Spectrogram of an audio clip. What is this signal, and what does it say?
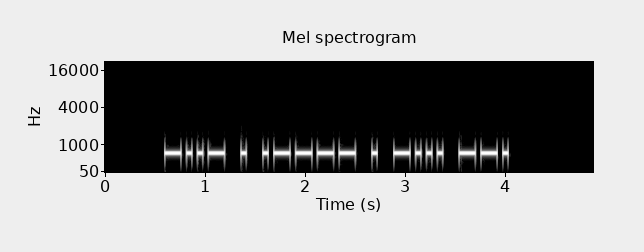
Morse code, heard as a keyed tone, about 22 wpm, 700 Hz. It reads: XE1EBG
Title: DXCC-100 Call Signs - 6 Characters - Repeated 2x - 22wpm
